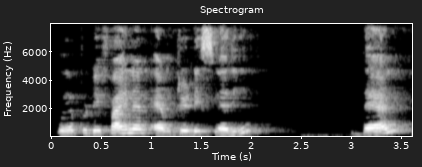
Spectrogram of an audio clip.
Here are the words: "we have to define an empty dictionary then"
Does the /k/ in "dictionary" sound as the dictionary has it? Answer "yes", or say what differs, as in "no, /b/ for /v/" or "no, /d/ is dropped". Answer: no, /k/ is dropped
